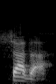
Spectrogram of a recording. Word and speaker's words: shadda: Arabic alphabet is called Shada. The alphabet with Shada is joined with the former alphabet and will be pronounced twice like the letters S in dissolve.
